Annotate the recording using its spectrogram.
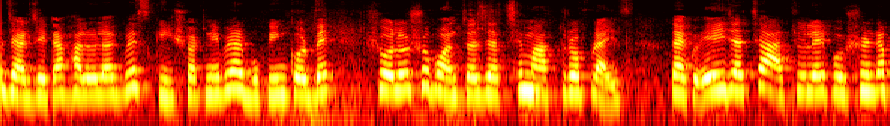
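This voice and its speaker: A woman selling sarees on a live stream, talking softly because of a sore throat and urging viewers to book fast. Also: sits high, slight background noise. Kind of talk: live sales pitch.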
